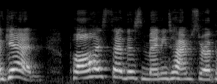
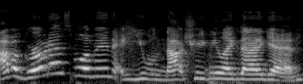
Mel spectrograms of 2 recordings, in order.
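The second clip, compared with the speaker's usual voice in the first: ordinary talk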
